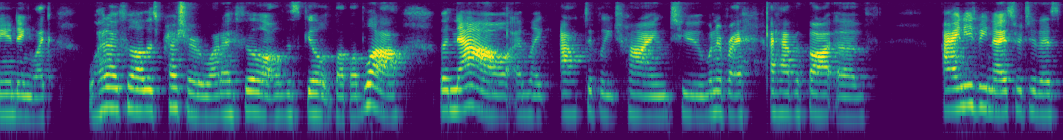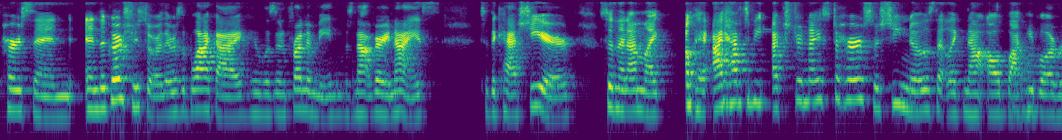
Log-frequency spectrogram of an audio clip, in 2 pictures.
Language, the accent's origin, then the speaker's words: English; Virginia, United States; also born or lived in London / New York; now in Berlin, Germany; I'm from Virginia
